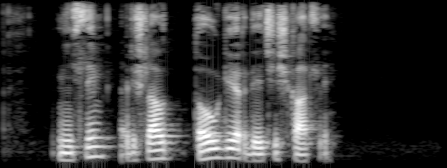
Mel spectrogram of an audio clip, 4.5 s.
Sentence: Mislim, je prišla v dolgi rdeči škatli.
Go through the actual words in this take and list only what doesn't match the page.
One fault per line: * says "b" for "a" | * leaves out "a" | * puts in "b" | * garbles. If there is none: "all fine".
all fine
